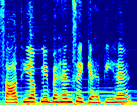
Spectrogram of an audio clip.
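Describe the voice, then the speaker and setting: Female storyteller, high register, scripted cartoon narration over faint music. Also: steady tone, normal speed.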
